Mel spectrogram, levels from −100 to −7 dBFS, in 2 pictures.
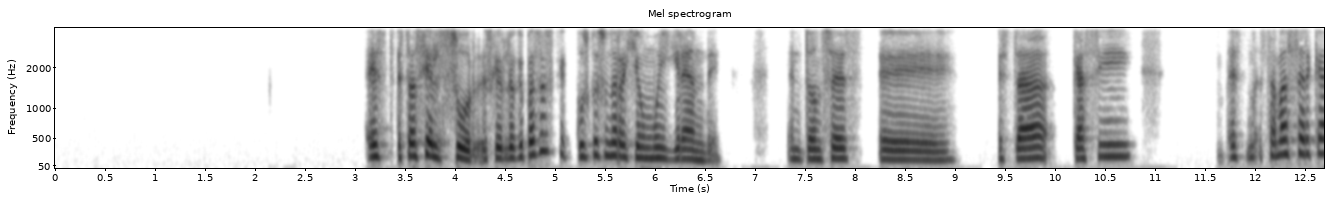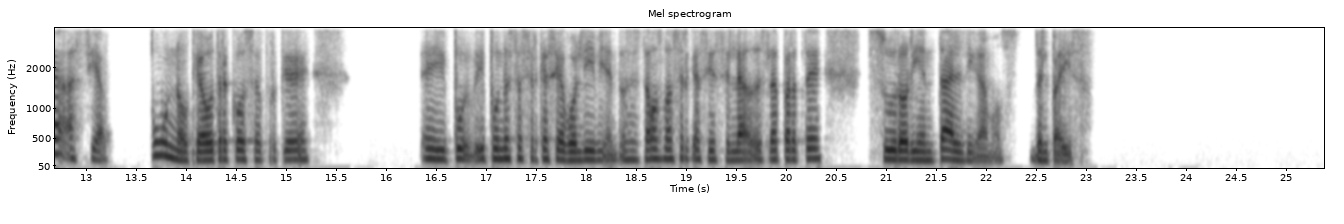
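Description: No technical faults can be heard anywhere in the recording.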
